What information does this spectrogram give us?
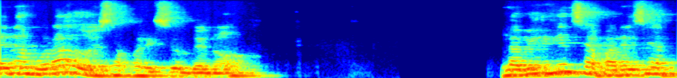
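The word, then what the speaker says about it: Knock: Hay otra aparición que se da en el siglo XIX, que es la aparición de Enoch. Se escribe con una K inicial, K-N-O-C-K.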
